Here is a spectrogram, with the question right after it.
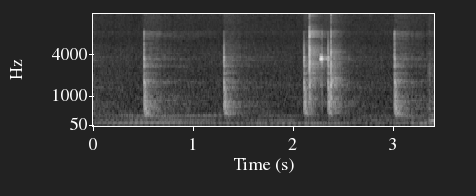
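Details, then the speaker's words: Simulated fetal heartbeat pulses from a BabyPlus prenatal education device placed below the navel on a pregnant abdomen; volume levels 1 to 16 go from soft to loud. Crisp ticking pulses at an irregular pace with a quick double tap. "Untuk suara detak jantungnya ini dari level 1 sampai 16, awal mulanya tuh suaranya pelan, terus lama-lama makin kencang."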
